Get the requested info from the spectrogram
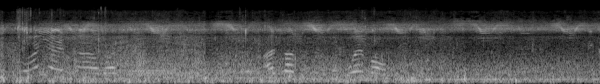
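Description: Wind buffeting the microphone over choppy water splashing around a kayak as it is paddled, with snatches of voices.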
